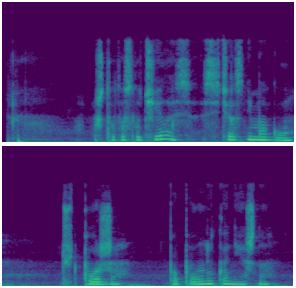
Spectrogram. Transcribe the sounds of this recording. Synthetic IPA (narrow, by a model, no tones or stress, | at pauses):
ʂt̪o̞t̪əslˠʊt͡ɕilˠəsʲsʲɪ̥t͡ɕasnʲɪmɐɡu | t͡ɕu̥t̚ʲpo̞ʐːɨpɐpolˠnʲʊkɐnʲe̞ʂnə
